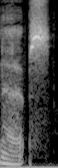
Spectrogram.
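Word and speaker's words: snRNPs: The spliceosome is composed of five individual small nuclear ribonucleoproteins, pronounced SNRPs, which comprise both RNA and protein components.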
